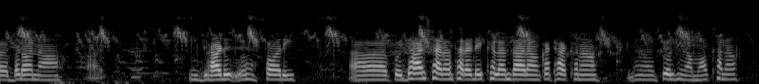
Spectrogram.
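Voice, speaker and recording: A woman is talking. Her voice is fairly high. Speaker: vlogger, housewife. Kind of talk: casual vlog talk to viewers. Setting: outdoors at tandoor oven, village home. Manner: hesitant, many fillers.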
